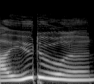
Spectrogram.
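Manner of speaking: very loud, belted, big talk-show host delivery. Mentioning Wendy Williams, doing a Wendy Williams 'how you doing' impression. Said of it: "she's the one that would be like".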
